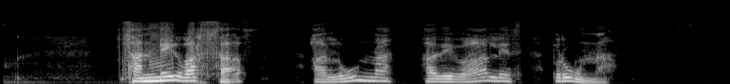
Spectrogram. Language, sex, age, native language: Icelandic, male, 50-59, Icelandic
